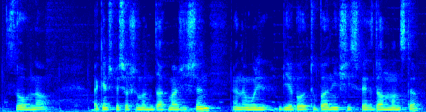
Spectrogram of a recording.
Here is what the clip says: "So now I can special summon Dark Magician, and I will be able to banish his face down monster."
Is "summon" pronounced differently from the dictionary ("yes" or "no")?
yes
